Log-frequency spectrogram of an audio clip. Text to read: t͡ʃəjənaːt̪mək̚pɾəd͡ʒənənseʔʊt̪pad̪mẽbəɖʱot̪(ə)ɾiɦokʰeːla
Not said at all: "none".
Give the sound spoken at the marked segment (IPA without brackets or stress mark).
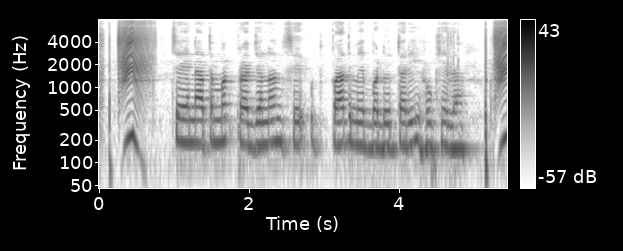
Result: ə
